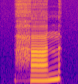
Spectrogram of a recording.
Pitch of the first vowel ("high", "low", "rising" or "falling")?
rising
